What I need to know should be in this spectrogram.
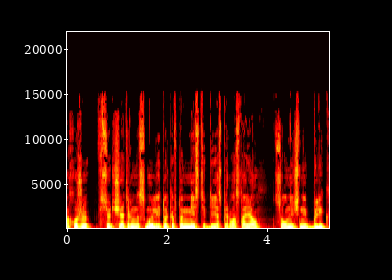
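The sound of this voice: The pitch variation is ordinary in this unforced reading voice.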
